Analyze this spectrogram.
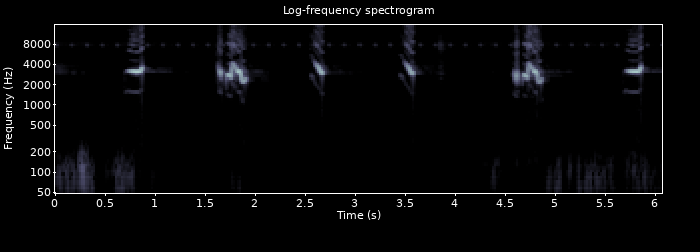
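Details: Sooty-headed bulbul singing to call rivals, used to lure wild birds: six clear whistled phrases, some a single rising note, others a quick warbled cluster, spaced about a second apart, with a soft thump at the start.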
